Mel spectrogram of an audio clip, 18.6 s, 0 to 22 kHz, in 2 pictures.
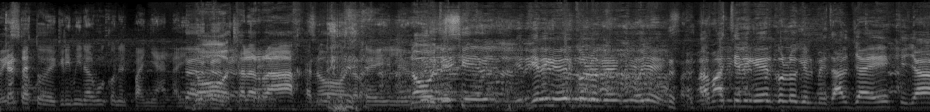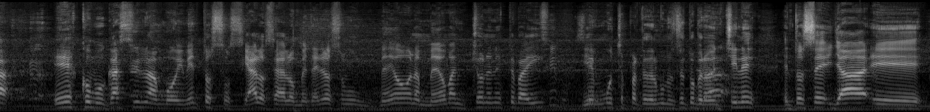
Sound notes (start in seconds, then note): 5.2 laughter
